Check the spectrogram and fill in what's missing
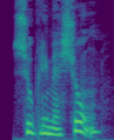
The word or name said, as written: sublimation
